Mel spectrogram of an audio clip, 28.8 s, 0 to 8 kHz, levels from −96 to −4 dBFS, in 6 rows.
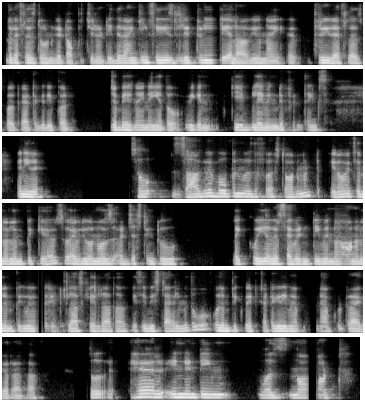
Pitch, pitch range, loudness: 115 Hz, 110-125 Hz, -19 LUFS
